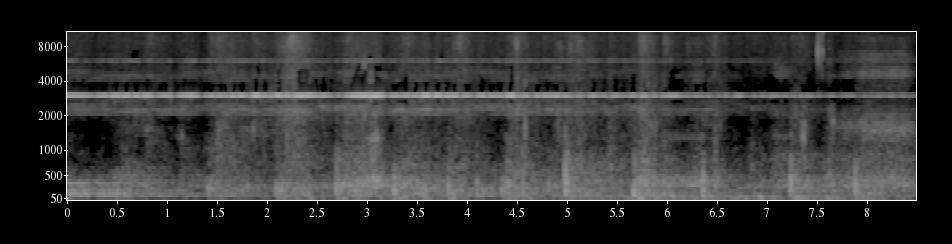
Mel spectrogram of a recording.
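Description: Building fire alarm sounder giving one continuous high-pitched tone, steady and unbroken. It is going flat out.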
